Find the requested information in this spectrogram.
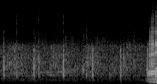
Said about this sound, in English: But anyways, I want to thank you guys so much, so much for coming on the panel. And I want to thank the audience for coming to listen to you guys. If we can get a round of applause for everybody.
